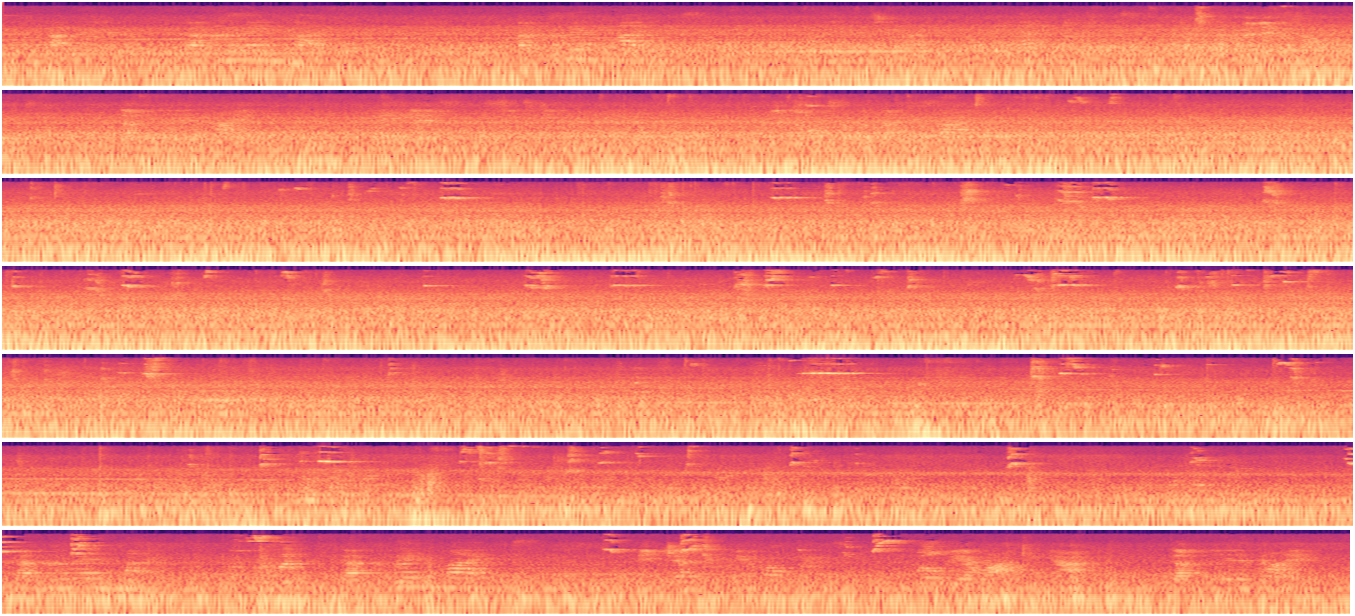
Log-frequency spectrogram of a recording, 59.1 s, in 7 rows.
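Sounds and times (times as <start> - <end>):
wheels rumbling on rail: 0.0 - 59.0.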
